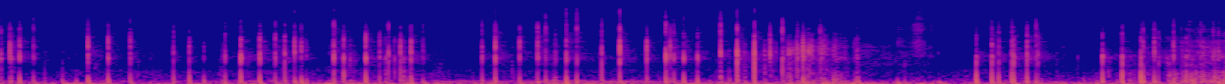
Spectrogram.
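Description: Long nails rub and scratch the surface of a hollow plastic galaxy moon lamp sphere. The result is a dense stream of quick, dry crackling ticks and scrapes with bright edges over a low, steady hum. The scratching never settles into a pause.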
